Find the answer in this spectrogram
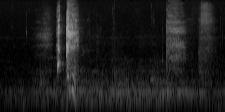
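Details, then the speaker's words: A child's first video: a quick catching breath, then one sharp explosive sneeze, followed by a softer breathy burst; sneezing. "guys, I just want to make a video because it's my first time making a video. So, I think I got to sneeze."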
